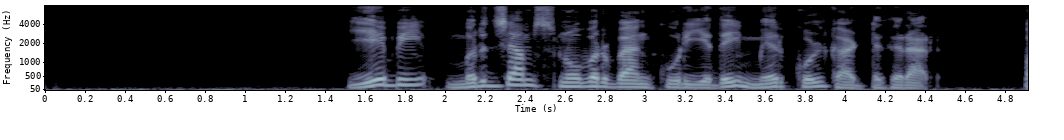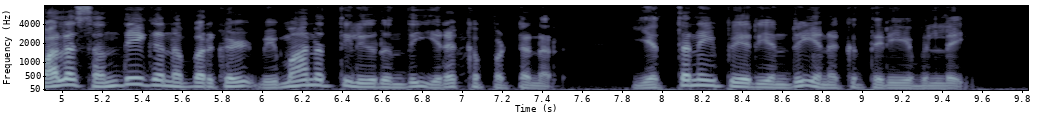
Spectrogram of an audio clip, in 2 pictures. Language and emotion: Tamil, neutral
